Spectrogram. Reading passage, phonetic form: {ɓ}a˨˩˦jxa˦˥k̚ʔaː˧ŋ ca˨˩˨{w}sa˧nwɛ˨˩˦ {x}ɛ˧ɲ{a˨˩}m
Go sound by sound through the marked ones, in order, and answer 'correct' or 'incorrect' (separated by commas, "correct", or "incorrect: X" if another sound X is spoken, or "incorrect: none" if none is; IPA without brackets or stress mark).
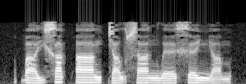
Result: correct, correct, correct, correct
